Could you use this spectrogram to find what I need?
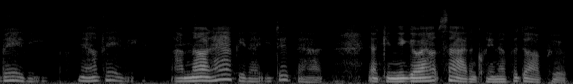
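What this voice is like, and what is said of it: Whispered Southern accent. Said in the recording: “whisper in a Southern accent”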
